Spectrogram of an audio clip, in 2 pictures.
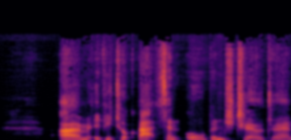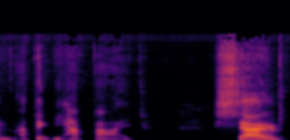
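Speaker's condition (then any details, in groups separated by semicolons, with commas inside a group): Deafness; sign-supported English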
